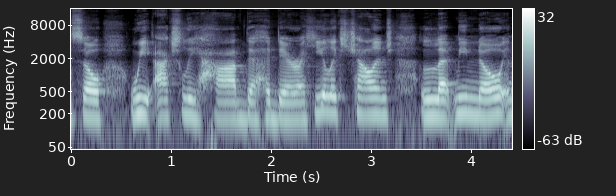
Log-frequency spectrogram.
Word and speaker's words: Hedera helix: And you will see right here, we've got a Hydra helix, or the correct way to say it is Hedera helix.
